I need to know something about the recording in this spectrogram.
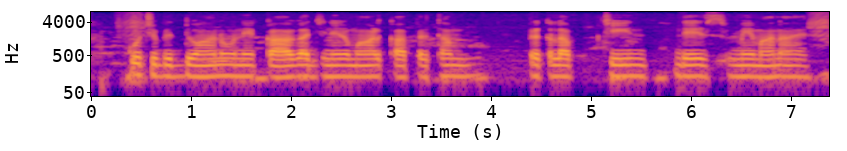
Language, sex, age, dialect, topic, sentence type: Hindi, male, 18-24, Marwari Dhudhari, agriculture, statement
